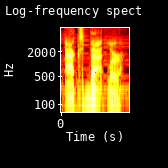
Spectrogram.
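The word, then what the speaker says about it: Ax Battler: that's why I will move on now to axe battler legend of Golden Axe battler that's how you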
